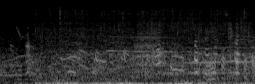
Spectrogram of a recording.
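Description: Chickens cluck and squawk in a busy group on a farm that raises live feed for its birds, with calls overlapping throughout at close range and no talk.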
